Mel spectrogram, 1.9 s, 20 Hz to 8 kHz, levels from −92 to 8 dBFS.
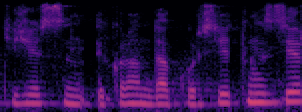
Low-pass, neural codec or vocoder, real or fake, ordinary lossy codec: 7.2 kHz; none; real; Opus, 16 kbps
